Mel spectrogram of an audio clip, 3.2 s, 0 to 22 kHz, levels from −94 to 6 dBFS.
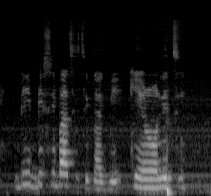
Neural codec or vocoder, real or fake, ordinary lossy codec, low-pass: none; real; none; 14.4 kHz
